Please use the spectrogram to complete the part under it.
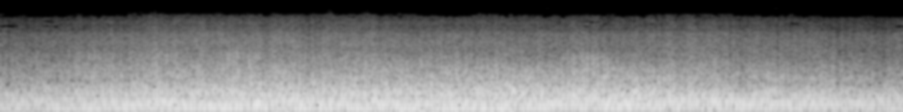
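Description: Japanese carrier aircraft take off from the deck of the carrier Hiryu during the Battle of Midway, a loud, steady engine roar that holds constant throughout with no voices.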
